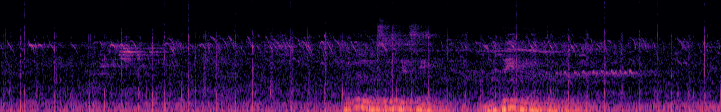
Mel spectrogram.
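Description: A football thuds against feet as it is juggled.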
